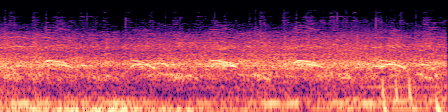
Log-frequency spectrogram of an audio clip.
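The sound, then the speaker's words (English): A large stadium crowd of Raider Nation fans chants "AP, AP" for Antonio Pierce over and over in a steady rhythm, roughly once a second, riding on a constant loud roar of crowd noise. “You hear the chant from the crowd.”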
